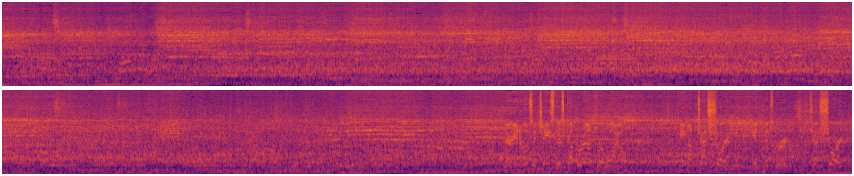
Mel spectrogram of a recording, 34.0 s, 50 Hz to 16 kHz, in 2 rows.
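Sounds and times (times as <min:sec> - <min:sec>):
crowd cheering: 0:00.0 - 0:34.0.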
